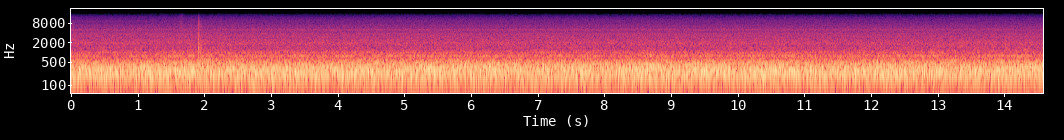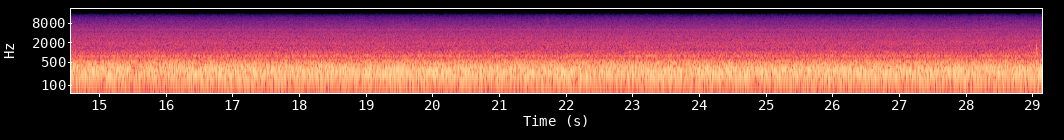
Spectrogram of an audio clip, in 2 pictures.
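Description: Aircraft wheels rumble over the runway.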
